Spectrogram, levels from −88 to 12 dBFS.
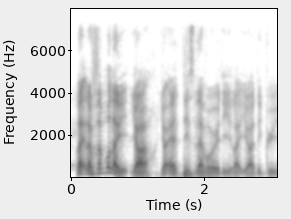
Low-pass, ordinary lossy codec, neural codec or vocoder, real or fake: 7.2 kHz; AAC, 32 kbps; none; real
